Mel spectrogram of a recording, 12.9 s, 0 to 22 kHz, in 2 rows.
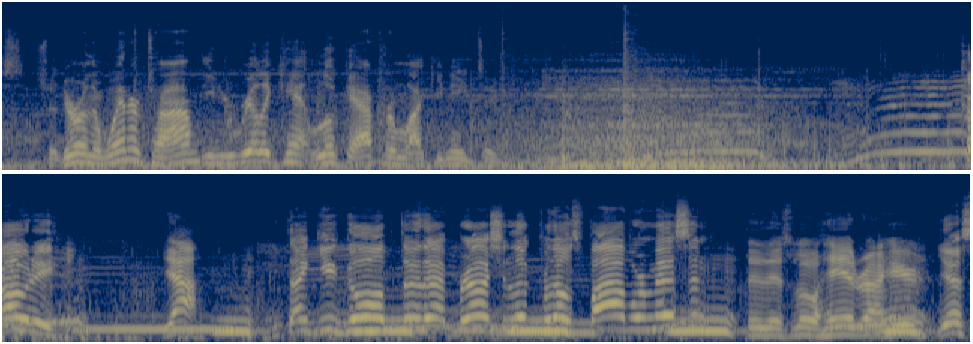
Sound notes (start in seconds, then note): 2.7 mooing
